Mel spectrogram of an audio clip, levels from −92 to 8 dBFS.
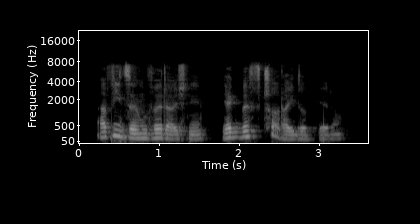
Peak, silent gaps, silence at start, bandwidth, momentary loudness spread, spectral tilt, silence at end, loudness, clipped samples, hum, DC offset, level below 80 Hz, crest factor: -28 dBFS; none; 0.25 s; 8.2 kHz; 13 LU; -4 dB/octave; 0.35 s; -45 LUFS; under 0.1%; none; under 0.1%; -82 dBFS; 18 dB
